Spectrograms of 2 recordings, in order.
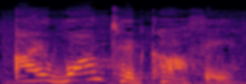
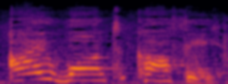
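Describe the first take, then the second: First: Slow, wanted said as WAN-ted with two syllables. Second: Slow and clear, want said as one syllable. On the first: Teacher contrasts past tense for the students. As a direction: stress the first syllable of wanted. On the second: Teacher contrasts present tense for the students. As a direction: say want with no ending. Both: Shown as a demonstration. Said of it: "Listen now to the difference between want and wanted".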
